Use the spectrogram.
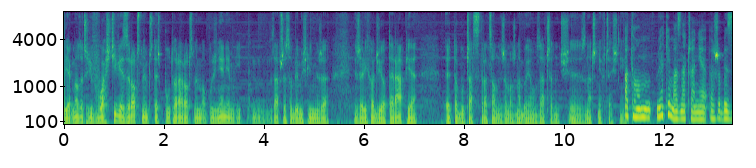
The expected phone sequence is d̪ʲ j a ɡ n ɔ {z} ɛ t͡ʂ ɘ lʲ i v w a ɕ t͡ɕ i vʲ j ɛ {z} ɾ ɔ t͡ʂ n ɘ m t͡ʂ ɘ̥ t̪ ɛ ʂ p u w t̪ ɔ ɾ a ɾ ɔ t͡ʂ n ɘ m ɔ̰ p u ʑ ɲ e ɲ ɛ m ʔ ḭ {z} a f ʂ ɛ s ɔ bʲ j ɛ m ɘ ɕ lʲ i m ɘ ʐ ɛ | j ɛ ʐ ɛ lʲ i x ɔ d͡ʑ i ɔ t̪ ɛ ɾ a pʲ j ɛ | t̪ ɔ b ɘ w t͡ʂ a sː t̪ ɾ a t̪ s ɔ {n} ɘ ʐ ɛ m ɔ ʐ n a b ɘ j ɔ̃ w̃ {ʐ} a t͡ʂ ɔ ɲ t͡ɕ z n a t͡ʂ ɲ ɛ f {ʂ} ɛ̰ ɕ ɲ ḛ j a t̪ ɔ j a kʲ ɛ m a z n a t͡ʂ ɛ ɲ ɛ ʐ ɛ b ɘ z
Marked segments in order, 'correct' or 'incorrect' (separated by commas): correct, correct, correct, correct, incorrect, incorrect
